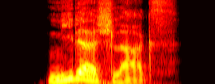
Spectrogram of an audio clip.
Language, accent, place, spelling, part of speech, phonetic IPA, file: German, Germany, Berlin, Niederschlags, noun, [ˈniːdɐˌʃlaːks], De-Niederschlags.ogg
- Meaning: genitive singular of Niederschlag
